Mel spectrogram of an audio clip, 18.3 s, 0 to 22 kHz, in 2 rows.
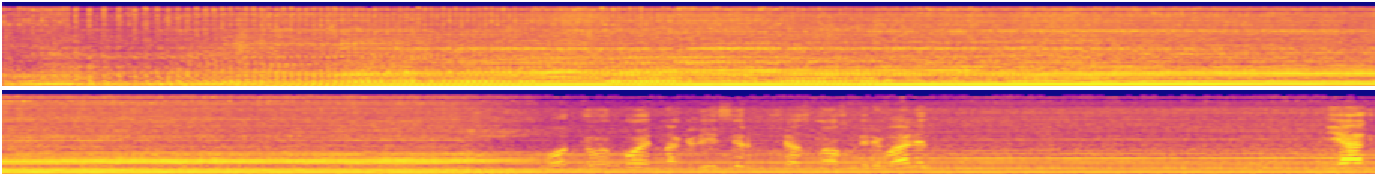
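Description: Small boat pushed upstream in winter by a 5 hp outboard motor, a steady loud engine drone whose pitch climbs gradually as it speeds up, then settles into a sustained higher whine with wind or water noise and brief voice sounds late.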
